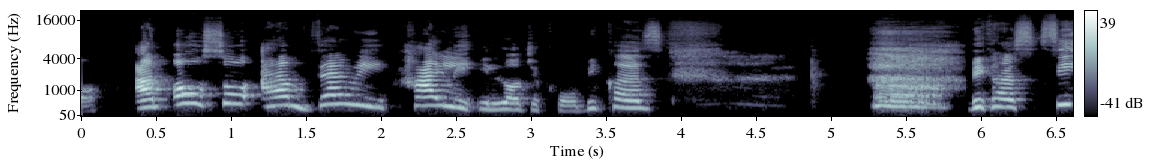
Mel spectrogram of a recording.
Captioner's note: sigh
